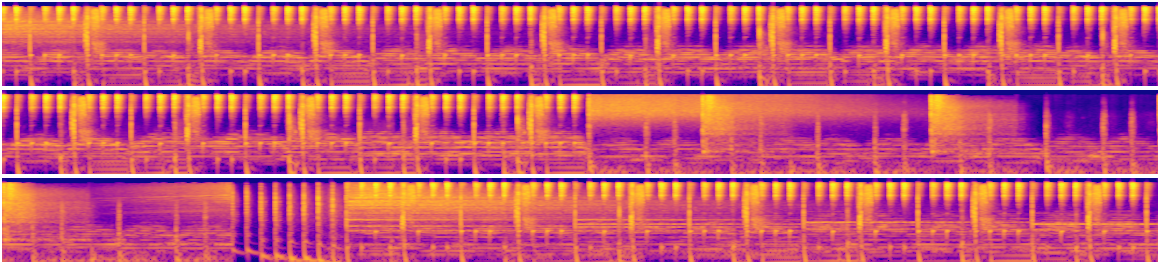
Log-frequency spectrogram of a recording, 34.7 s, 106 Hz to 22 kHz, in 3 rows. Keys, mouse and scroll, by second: 6.0 middle click, 7.4-8.5 drag, 9.2-11.9 middle drag, 15.5 click, 16.3-17.5 middle drag, 16.3 t, 17.8-25.1 drag, 25.9-27.4 drag, 27.4-29.1 right drag, 28.2 shift+d, 29.4 click, 29.4 s, 31.0 click, 32.3 s, 34.0 s, 34.5 s.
